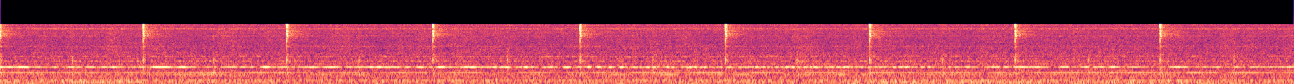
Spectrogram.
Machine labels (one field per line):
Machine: valve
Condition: normal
